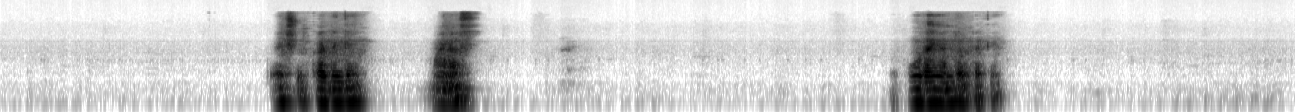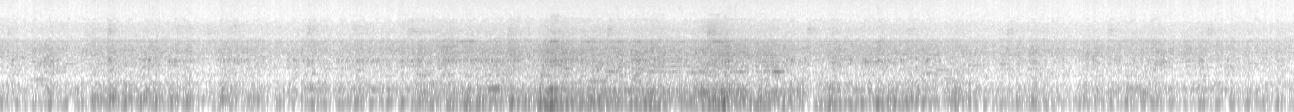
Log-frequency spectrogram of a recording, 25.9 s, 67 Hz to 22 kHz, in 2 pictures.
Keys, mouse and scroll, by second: 0.9 click, 11.8 alt+middle click, 15.0 click, 23.2 alt+middle click, 24.7 click, 25.4 alt+middle click.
